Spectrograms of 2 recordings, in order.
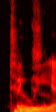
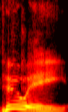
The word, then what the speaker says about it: Twohy: film directed by David Two. Is that how you say his name? Tui, I believe. Tui like the commercial airline.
